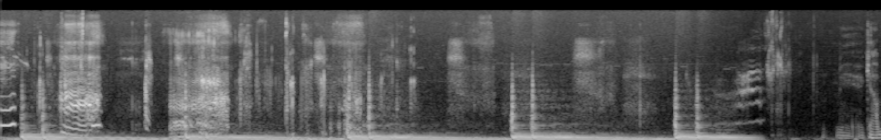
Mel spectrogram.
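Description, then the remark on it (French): A pet cat makes strange, drawn-out yowling and warbling cries, loud, in several long stretches with brief breaks before the sound drops away near the end. “Ouais, ouais, c'est mon chat.”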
